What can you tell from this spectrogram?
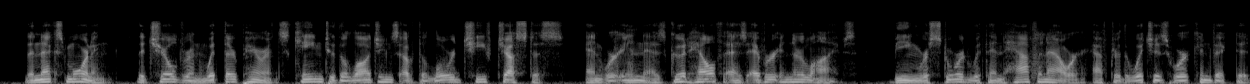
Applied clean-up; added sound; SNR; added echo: neural diffusion model UNIVERSE++.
